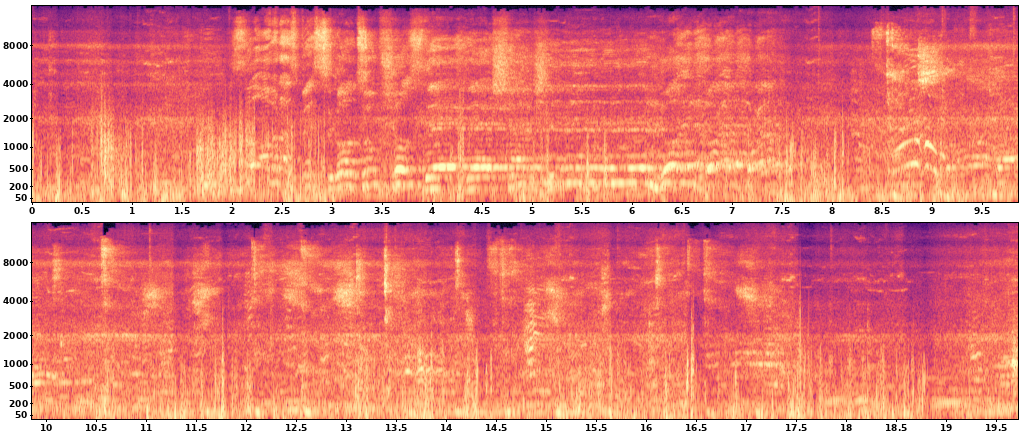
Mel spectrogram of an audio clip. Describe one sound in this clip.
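A fairground ride rumbles and whirls steadily around.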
